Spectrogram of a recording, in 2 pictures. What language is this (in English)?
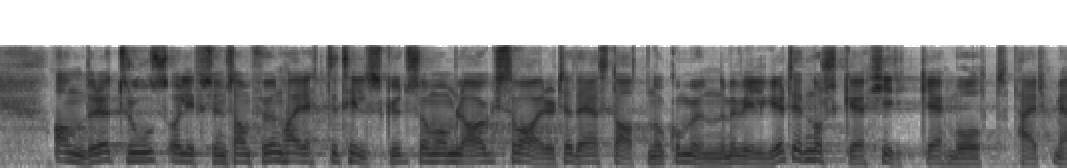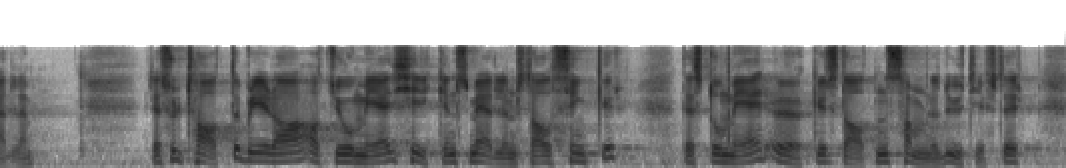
Norwegian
